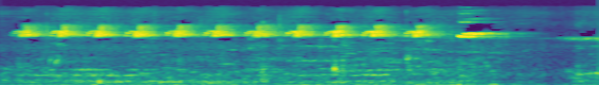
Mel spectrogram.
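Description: An animal calling: a fast run of about a dozen sharp, high chirps, roughly four a second, ending in a short different note near the end. Underneath, oil bubbles faintly around gulab jamun deep-frying in a wok.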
